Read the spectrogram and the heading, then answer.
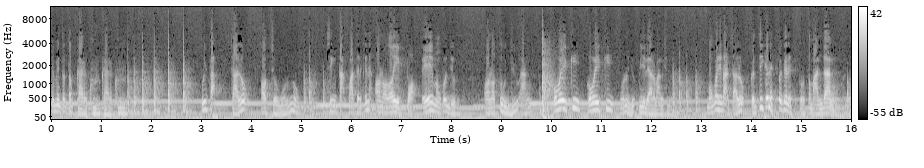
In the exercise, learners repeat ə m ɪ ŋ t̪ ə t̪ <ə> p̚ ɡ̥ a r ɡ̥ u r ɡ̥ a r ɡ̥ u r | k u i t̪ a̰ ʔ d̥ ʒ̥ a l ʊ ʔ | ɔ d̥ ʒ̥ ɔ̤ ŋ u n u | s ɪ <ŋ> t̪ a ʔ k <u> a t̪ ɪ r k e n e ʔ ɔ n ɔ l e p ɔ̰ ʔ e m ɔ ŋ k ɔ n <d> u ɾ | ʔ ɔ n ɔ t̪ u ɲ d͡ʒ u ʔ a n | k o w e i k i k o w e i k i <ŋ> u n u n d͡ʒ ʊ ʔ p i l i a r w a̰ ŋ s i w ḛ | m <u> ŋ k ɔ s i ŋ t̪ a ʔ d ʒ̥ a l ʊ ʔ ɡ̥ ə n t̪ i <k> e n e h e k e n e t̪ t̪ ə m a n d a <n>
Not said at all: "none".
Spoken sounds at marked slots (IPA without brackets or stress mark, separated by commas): ə, ŋ, w, d͡ʒ, ŋ, ɔ, k, ŋ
